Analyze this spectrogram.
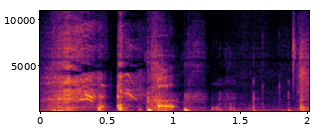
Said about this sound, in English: That just made me cough.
